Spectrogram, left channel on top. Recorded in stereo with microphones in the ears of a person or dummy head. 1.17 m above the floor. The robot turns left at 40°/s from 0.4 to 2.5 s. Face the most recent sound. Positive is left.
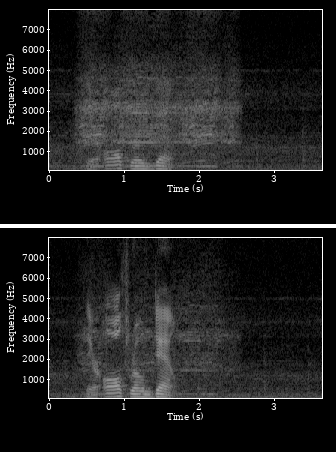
turn(degrees=-100)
